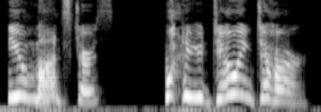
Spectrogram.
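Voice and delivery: high, loud furious cry at the monsters; screaming accusation. Acted. The captive screams at the faceless ones, furious. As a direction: scream at them as if they're hurting her. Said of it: "I started to weep and scream".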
